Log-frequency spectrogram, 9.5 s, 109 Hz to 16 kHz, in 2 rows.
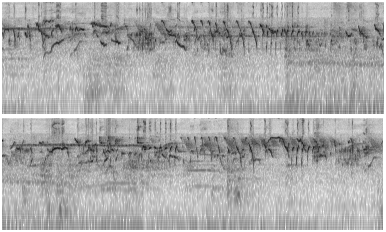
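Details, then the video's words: Young canaries, three singing together, learning to sing: dense overlapping high twittering with rapid trills, whistled notes and quick rising and falling sweeps, continuous throughout, over a steady low hum. "KENARI PAUD BELAJAR BUNYI BARENG 3 IN 1 | CANARY SINGING"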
